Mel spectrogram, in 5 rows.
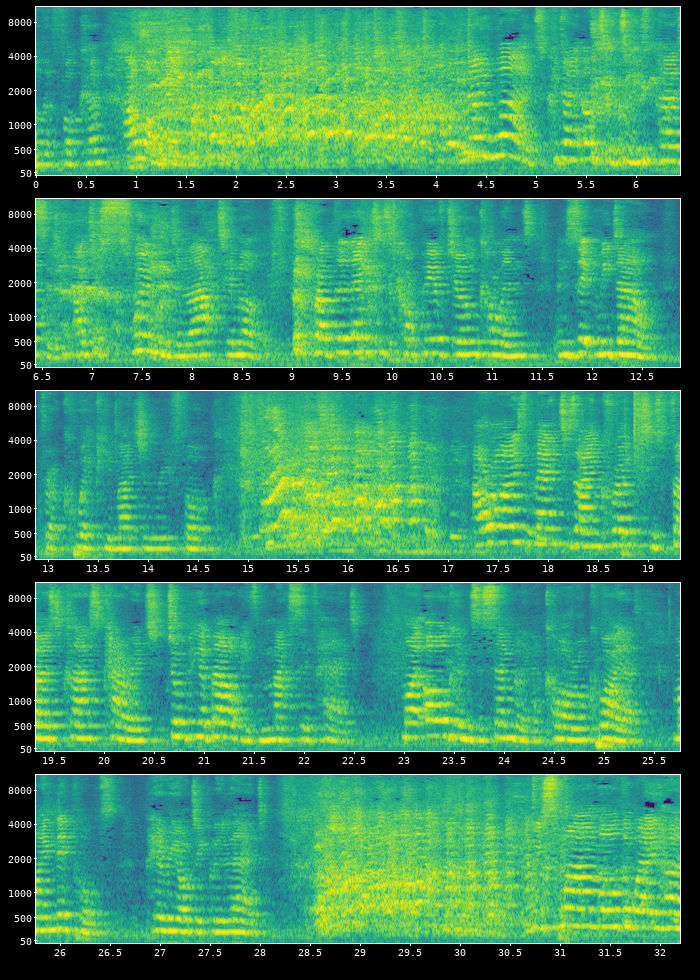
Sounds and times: Speech: 0.0 - 1.8, 4.2 - 14.8, 17.2 - 28.1, 30.7 - 32.2.

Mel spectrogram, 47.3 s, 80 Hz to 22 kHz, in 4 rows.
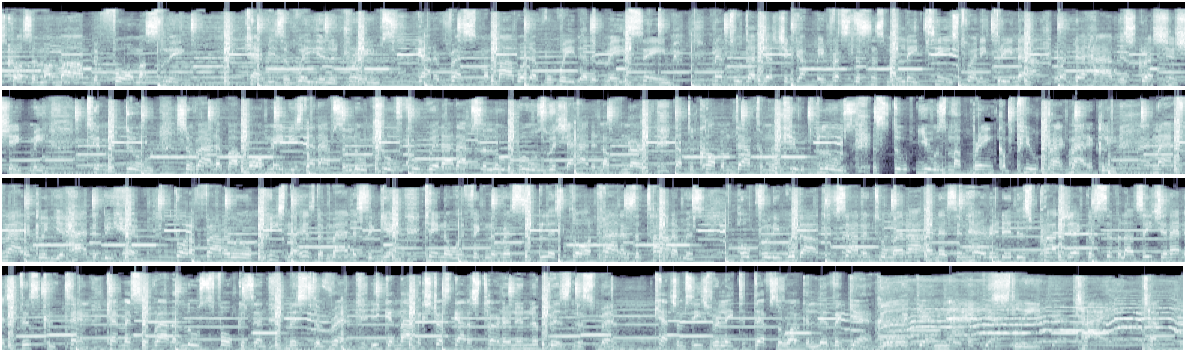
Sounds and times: Music: 0.0 - 47.3.

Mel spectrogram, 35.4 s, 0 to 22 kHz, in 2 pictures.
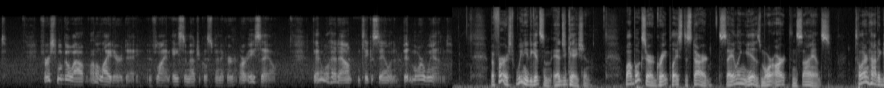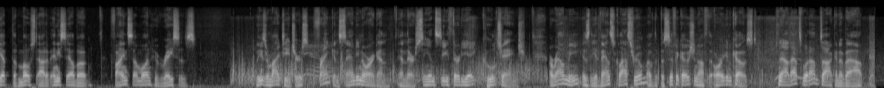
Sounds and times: Speech: 0.8 - 5.5, 6.2 - 9.0, 9.8 - 11.9, 12.5 - 21.6, 22.8 - 35.0.

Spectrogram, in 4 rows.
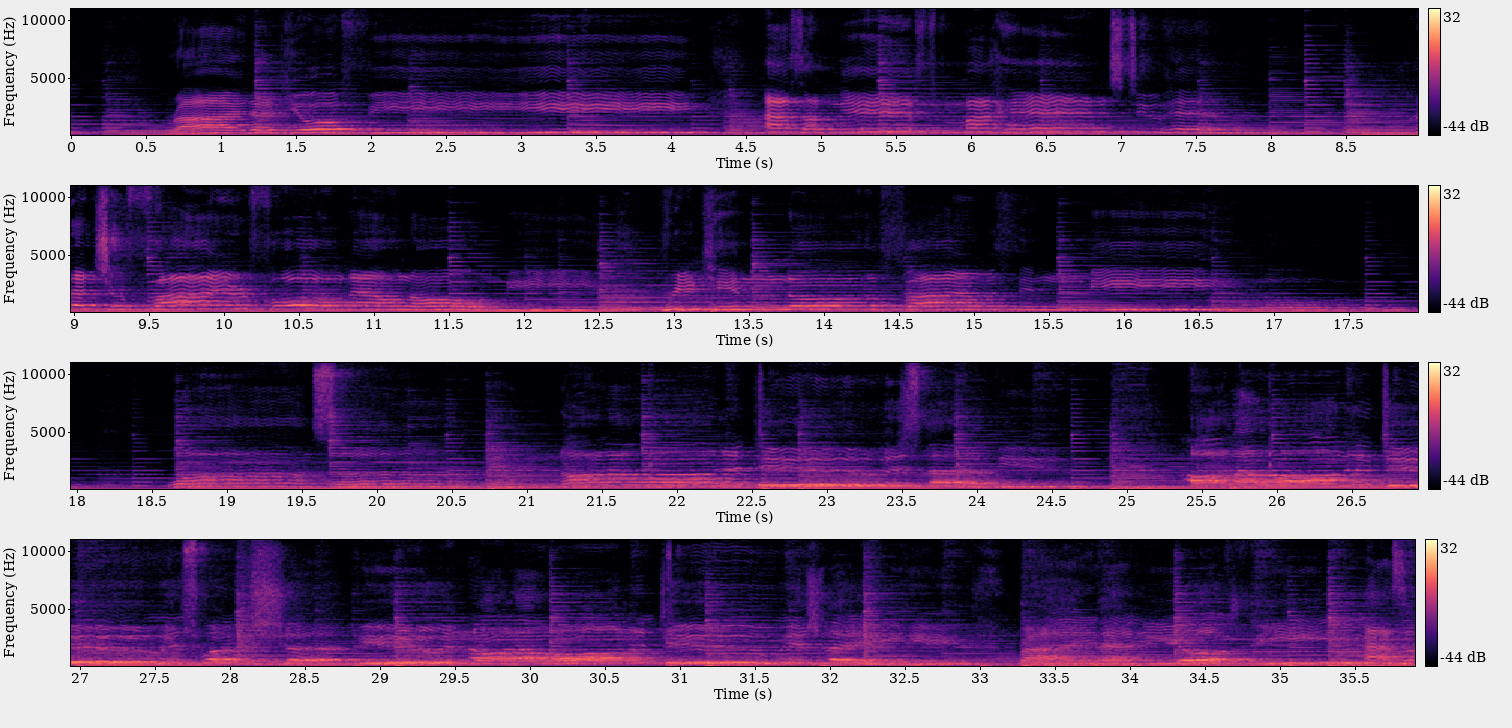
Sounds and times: Music: 0.0 - 35.9.

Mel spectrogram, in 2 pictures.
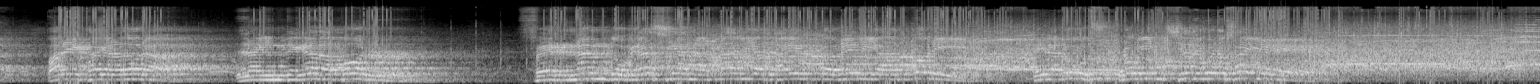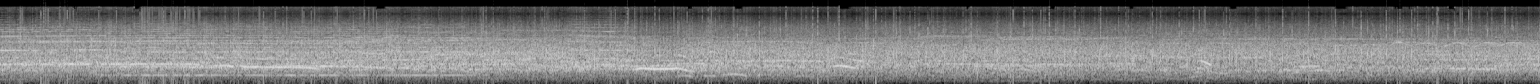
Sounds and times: Speech: 0.5 - 4.2, 5.3 - 13.2.

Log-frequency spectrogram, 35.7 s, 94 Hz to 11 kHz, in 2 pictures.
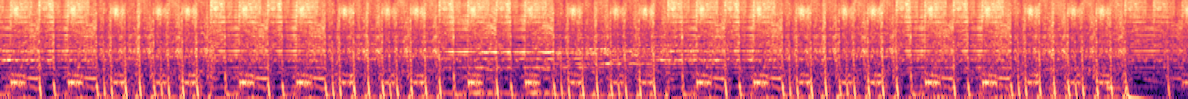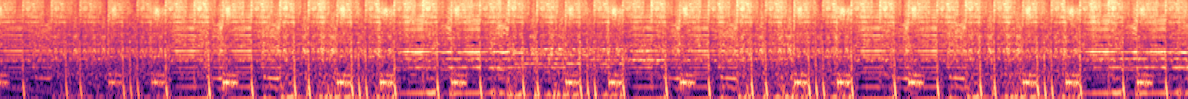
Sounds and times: Dubstep: 0.0 - 35.6.

